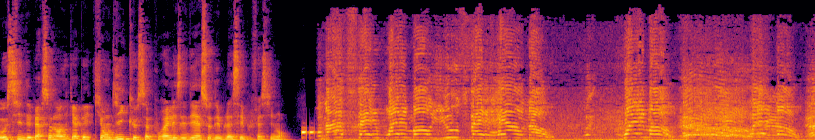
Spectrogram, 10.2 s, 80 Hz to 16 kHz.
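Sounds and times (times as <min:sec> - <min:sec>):
speech: 0:00.0 - 0:04.1
low rumble of traffic: 0:04.0 - 0:10.1
protesters chanting at outdoor street demonstration against self-driving cars: 0:08.4 - 0:10.1.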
